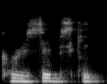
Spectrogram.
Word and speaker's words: Korzybski: Well, first of all, his last name is pronounced Korzybski, Alfred Korzybski.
